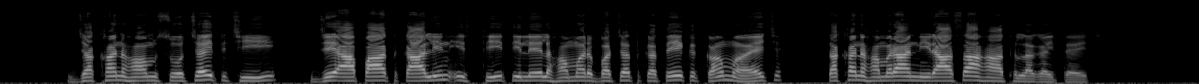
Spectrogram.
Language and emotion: Maithili, sad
